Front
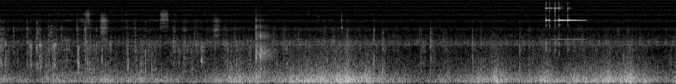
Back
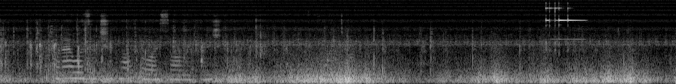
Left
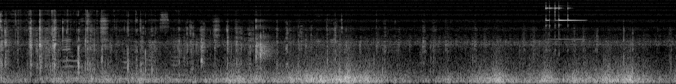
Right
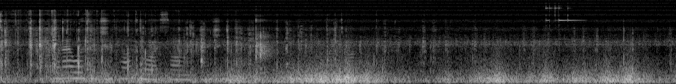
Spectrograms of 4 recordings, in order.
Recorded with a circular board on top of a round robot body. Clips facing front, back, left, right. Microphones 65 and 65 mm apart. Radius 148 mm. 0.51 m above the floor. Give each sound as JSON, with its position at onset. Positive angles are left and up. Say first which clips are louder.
{"t": 0.6, "sound": "a woman speaking", "louder": "back 9 dB, right 3 dB", "azimuth_deg": -145}
{"t": 2.5, "sound": "a clap", "louder": "front 4 dB, left 1 dB", "azimuth_deg": 5}
{"t": 5.5, "sound": "a bicycle bell", "louder": "back 1 dB, right 1 dB", "azimuth_deg": 90}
